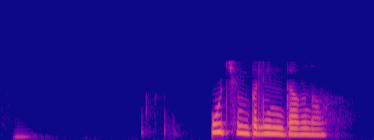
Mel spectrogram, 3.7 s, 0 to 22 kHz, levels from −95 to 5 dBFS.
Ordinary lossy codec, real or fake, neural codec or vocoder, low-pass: none; real; none; 3.6 kHz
